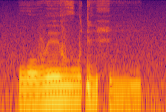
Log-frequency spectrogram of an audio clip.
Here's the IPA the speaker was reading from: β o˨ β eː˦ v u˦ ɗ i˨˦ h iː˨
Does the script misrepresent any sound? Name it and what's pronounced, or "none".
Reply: none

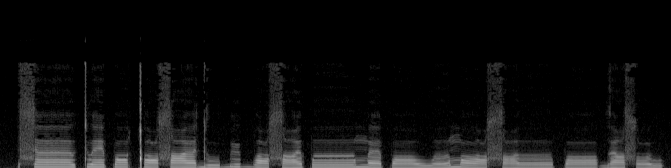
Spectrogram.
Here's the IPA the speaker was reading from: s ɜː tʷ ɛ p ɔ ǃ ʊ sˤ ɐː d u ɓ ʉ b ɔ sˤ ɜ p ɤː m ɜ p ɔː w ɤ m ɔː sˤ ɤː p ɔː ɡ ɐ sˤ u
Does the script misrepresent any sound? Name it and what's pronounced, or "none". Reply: ʊ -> ɔ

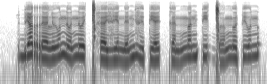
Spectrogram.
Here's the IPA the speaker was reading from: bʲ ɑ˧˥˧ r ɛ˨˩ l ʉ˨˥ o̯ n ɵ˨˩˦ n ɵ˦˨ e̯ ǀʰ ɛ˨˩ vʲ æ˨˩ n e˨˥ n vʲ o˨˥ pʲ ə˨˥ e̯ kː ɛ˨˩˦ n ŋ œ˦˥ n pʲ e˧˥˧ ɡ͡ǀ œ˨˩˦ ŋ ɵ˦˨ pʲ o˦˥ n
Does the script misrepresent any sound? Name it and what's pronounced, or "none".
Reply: ə˨˥ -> æ˨˥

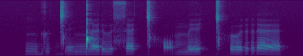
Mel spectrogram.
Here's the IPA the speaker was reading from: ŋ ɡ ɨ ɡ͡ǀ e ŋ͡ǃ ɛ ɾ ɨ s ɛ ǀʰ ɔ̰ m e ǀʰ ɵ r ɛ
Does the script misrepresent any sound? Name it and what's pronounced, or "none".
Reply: none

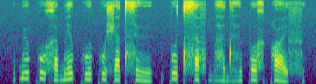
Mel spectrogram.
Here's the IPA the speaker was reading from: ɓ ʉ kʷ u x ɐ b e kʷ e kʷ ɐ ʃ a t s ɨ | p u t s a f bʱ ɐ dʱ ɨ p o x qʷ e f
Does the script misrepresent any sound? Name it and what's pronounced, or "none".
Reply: none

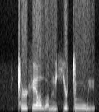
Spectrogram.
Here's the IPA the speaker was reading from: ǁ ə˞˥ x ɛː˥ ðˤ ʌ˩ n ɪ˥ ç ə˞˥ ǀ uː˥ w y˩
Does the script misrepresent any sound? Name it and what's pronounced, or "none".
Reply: y˩ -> ɪ˩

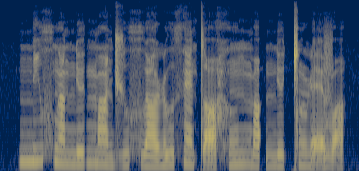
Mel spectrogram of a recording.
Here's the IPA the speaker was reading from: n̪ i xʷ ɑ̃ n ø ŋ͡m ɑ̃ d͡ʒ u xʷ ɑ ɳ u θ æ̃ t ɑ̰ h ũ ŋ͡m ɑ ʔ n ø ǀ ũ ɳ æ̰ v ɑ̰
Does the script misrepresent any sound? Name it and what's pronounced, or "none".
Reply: none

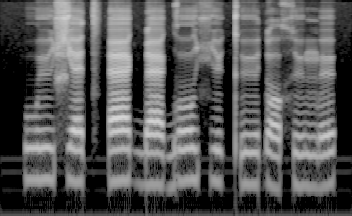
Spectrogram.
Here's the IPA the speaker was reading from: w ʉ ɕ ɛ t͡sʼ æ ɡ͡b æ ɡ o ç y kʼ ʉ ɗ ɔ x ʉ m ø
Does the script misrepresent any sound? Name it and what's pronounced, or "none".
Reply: none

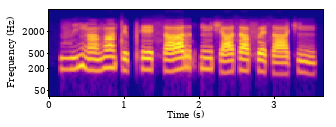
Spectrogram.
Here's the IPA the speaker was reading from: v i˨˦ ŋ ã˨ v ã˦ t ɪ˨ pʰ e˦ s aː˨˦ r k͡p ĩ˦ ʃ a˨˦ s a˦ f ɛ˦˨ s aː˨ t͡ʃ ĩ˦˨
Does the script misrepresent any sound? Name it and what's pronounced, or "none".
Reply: none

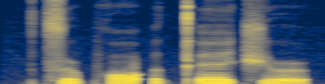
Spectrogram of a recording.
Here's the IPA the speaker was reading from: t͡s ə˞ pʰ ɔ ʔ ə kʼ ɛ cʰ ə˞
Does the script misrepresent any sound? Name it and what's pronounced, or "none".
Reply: cʰ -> t͡ʃ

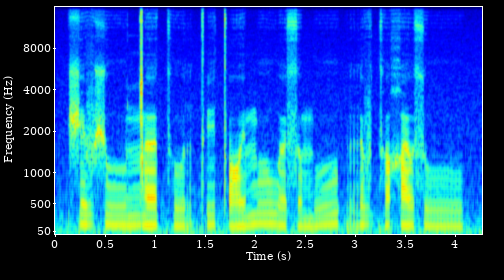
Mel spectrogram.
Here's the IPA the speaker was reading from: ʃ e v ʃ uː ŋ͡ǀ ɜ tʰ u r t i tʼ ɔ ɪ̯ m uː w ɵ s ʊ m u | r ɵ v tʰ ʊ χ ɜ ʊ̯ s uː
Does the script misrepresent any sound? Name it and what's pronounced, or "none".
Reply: t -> tʼ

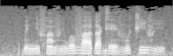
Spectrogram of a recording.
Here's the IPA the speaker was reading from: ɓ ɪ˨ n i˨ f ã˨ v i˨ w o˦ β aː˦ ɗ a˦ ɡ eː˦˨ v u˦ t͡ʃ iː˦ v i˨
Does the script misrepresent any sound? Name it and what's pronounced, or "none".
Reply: β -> v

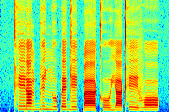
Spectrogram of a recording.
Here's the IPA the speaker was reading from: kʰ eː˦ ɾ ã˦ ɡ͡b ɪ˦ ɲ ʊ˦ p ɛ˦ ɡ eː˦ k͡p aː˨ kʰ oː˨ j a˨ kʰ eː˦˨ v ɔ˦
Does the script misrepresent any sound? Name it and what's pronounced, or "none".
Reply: none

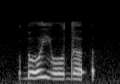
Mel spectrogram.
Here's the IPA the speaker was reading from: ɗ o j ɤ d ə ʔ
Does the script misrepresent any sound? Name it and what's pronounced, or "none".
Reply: ɤ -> o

